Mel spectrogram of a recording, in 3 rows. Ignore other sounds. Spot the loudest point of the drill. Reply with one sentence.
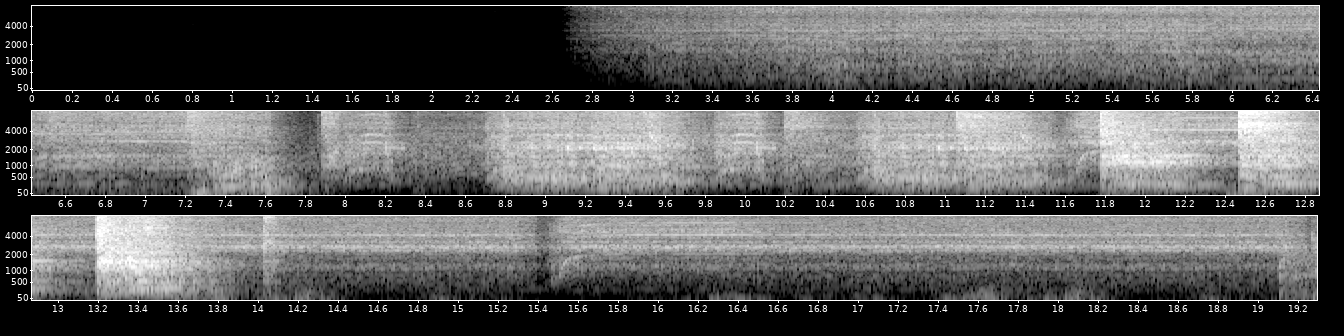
The loudest moment of the drill is at 9 seconds.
